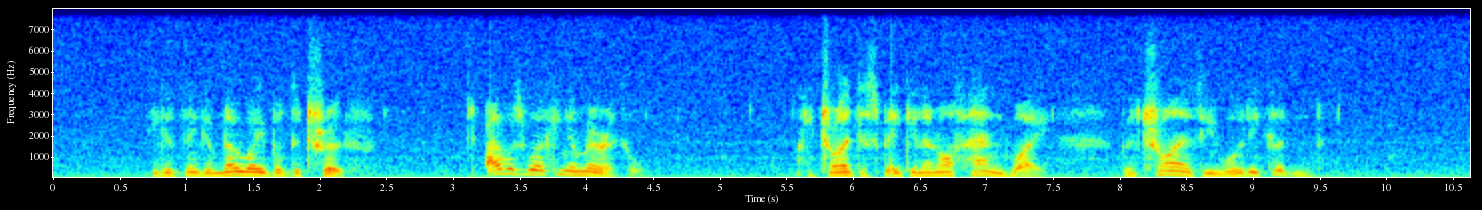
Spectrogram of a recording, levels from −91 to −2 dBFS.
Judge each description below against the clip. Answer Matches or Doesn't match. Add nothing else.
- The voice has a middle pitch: Matches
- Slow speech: Doesn't match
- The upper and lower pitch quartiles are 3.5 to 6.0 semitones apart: Matches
